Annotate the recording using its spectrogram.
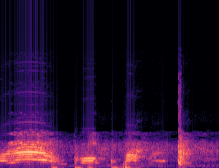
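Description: A person's high-pitched, cat-like meowing squeal: one loud arching call at the start, then several shorter ones, with music with a beat playing underneath.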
